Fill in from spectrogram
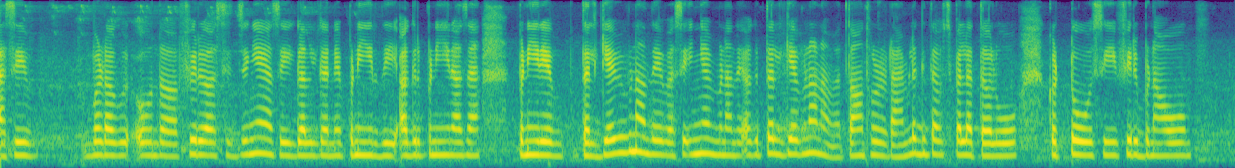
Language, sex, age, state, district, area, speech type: Dogri, female, 18-30, Jammu and Kashmir, Kathua, rural, spontaneous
